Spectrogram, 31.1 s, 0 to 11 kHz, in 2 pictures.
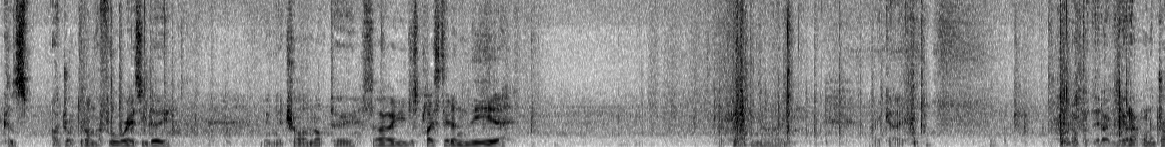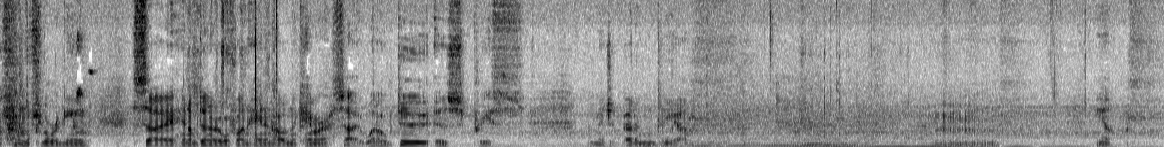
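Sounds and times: low machine hum: 0:14.2 - 0:31.0.

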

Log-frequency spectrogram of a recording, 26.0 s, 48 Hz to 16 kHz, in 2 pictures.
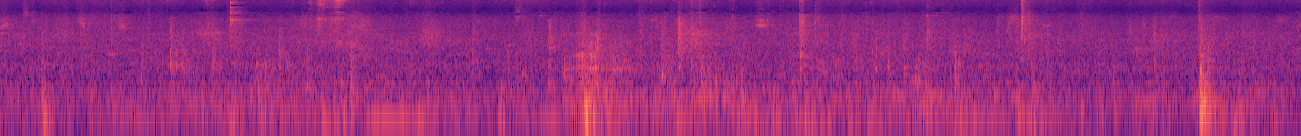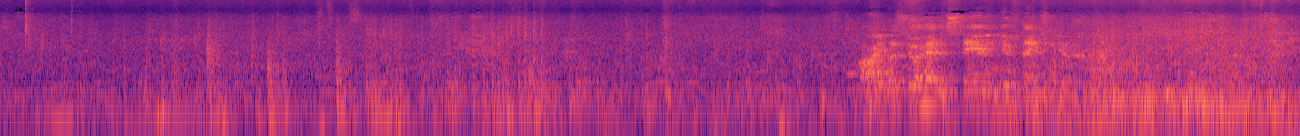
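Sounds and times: low rumbling room noise: 0:00.0 - 0:26.0
small knocks and rustles: 0:00.3 - 0:21.5.

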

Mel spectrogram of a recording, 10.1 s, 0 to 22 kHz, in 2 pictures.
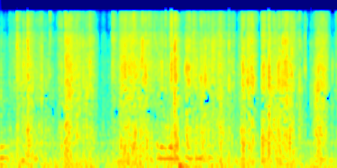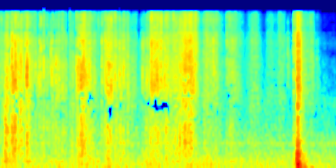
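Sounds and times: crinkling and rustling: 0:00.0 - 0:10.0.

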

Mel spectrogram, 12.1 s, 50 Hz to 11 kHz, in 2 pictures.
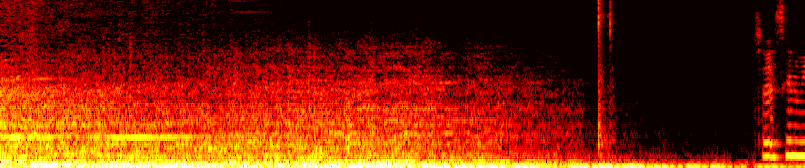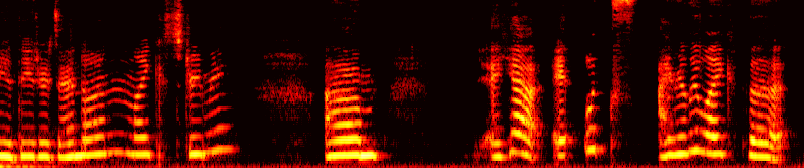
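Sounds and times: deep low rumble: 0:00.0 - 0:06.3.

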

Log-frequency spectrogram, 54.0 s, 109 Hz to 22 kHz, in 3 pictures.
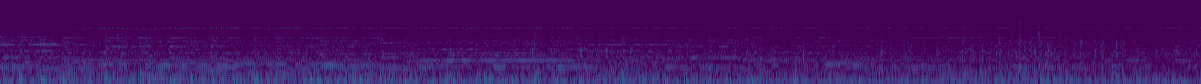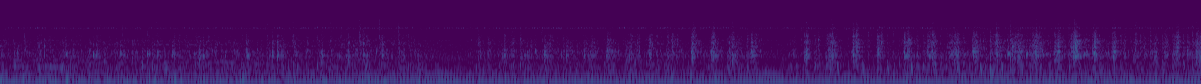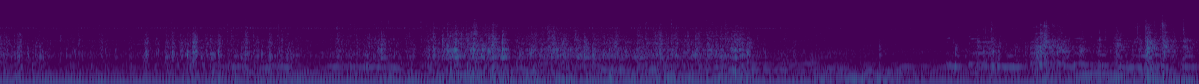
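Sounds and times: bucket rattling: 0:00.0 - 0:54.0
diesel engine droning: 0:00.0 - 0:54.0.

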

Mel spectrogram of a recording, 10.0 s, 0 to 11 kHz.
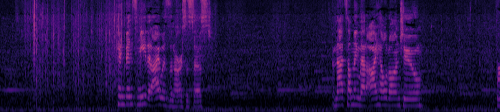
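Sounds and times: crackling and crinkling while eating: 0:00.3 - 0:03.9.

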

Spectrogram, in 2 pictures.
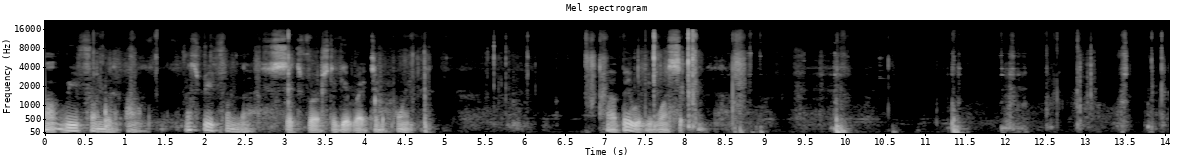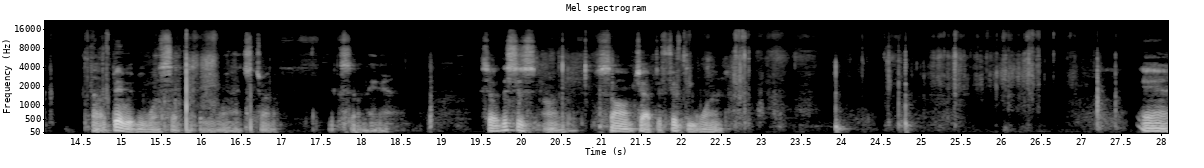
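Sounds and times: thin paper pages rustling: 0:00.4 - 0:09.6, 0:11.3 - 0:16.7, 0:21.8 - 0:27.4
thin paper rustling: 0:24.5 - 0:27.2.

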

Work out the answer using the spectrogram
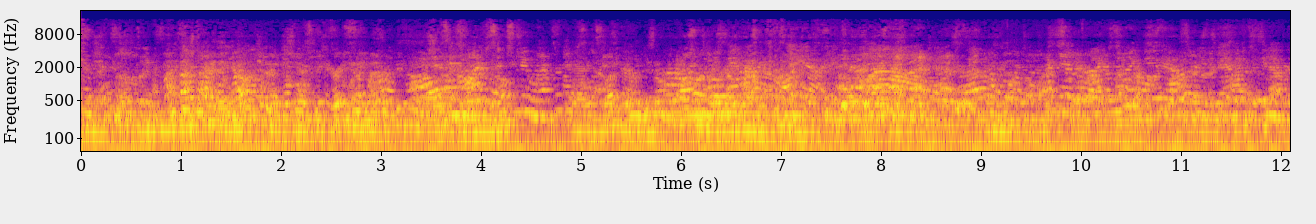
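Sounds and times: overlapping conversation: 0:00.0 - 0:12.0.

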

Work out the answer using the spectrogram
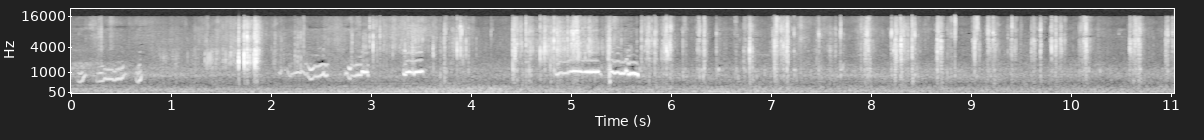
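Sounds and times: hen calls: 0:00.0 - 0:00.8
hens pecking lettuce crunching: 0:00.0 - 0:11.0.

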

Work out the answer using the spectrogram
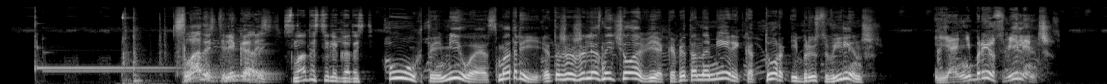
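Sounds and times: two-tone doorbell ringing: 0:00.4 - 0:01.9.

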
